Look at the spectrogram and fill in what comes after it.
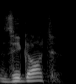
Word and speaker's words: zygote: That cell, I think, I don't know how you pronounce it, but somebody will correct me, no doubt, is spelt Z-Y-G-O-T. Is it zygote? Zygote? Thank you.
